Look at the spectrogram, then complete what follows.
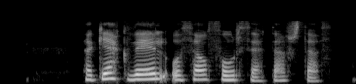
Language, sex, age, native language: Icelandic, female, 40-49, Icelandic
